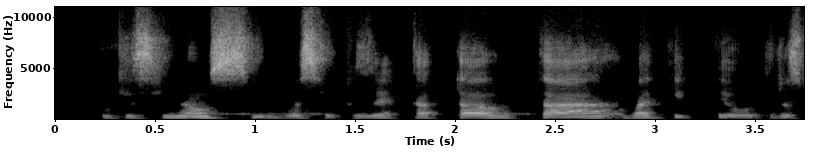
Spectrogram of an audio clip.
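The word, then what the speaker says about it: קָטַלְתָּ: Porque, senão, se você fizer catalta, vai ter que ter outras modificações. Então, a sílaba forte é essa aqui, catalta. Catalta. Catalta é paroxítona.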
